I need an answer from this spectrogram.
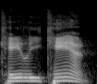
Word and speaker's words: Kaylee K-Ann: It's pronounced Kaylee Can.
